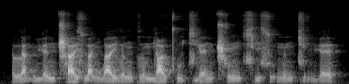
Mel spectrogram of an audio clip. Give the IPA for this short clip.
l a̰˨˩ n l ɥ ɛ˧˥ n ʈ͡ʂʰ a˥˩ ɪ̯ s w a˩ ɪ̯ n̪ w a˥ ɪ̯ l ɤ˥˧ ŋ k ɤ˥˧ n̪ j ɑ˥˩ ʊ̯ t̪ʰ u˥ t͡ɕ j ɛ˧˥ n ʈ͡ʂʰ ʊ˥ ŋ t͡ɕʰ i˧˥ s ṵ˨˩ n̪ ə˥˩ n t͡ɕ y̰˨˩ n ɥ ɛ˥

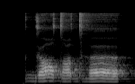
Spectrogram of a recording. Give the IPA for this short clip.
ɡʲ ɒ dˤ ɪ dʱ ɜ

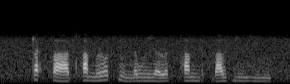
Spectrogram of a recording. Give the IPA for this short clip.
ʈ a˦˥ k̚ f aː˨˩˦ t̪ʰ a˧ m ɹ o˦˥ t̚ ɗ u˨˩˨ n ə˧ w l i˧ ə̯ ɹ ə˦˥ k̚ h a˧ m j ə˨˩ k̚ w a˧ w ɓ i˧ m ɣ i˧ ŋ

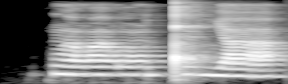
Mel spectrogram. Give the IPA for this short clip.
kʷ ĩ lˠ ĩ lˠ ũ ǃ y ʎ a

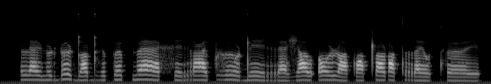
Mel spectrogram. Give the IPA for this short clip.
l æ e̯ ɳ ɵ ɖ ɽ œ ɖ ɑ ɖʱ ø p œ p ɳ æ x e r ʕ e p ɣ ɵ o̯ ɖ e r æ ʒ ɑ o̯ ʔ ɔ o̯ ɭ œ tˤ ø tˤ ɽ œ ɽ œ tˤ r ɛ o̯ tʰ œ e̯

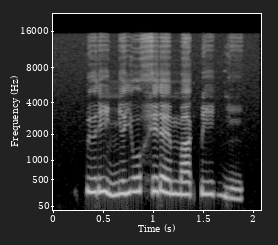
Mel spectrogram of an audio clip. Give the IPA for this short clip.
k͡p ɨ˧ ɾ i˦˨ ɲ ə˧ j o˦ h e˦ ɾ ɛ˧ m aː˧ k͡p iː˧ ɡ͡b ĩ˨

